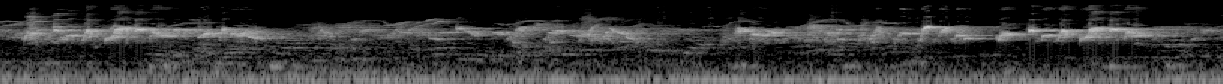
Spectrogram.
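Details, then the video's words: Song of a red-whiskered bulbul: energetic warbling runs of sweet, slurred whistles, rising accents and short pauses, repeated in several bursts with steady low background hum. "kênh chào mào"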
